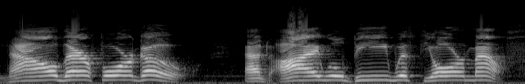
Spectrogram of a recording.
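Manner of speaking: slow, weighty reading of God's words; solemn scripture reading. Acted. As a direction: read it like a preacher, slowly. Reads God's words aloud solemnly.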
